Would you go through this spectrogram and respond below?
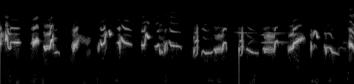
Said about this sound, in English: The name bulbul comes from a Persian word for nightingale, but the scratchy and throaty calls of the bulbul are not considered by many to be as melodious as those of that well-known bird.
